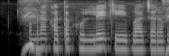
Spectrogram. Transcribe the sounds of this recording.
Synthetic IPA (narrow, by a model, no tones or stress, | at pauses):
hɐmɾakʰaːt̪akʰoːlːekebaːd̪d͡ʒɐɾə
